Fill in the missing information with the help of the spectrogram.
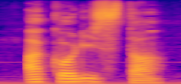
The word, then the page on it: acolyte: France; [a.kɔ.lit]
